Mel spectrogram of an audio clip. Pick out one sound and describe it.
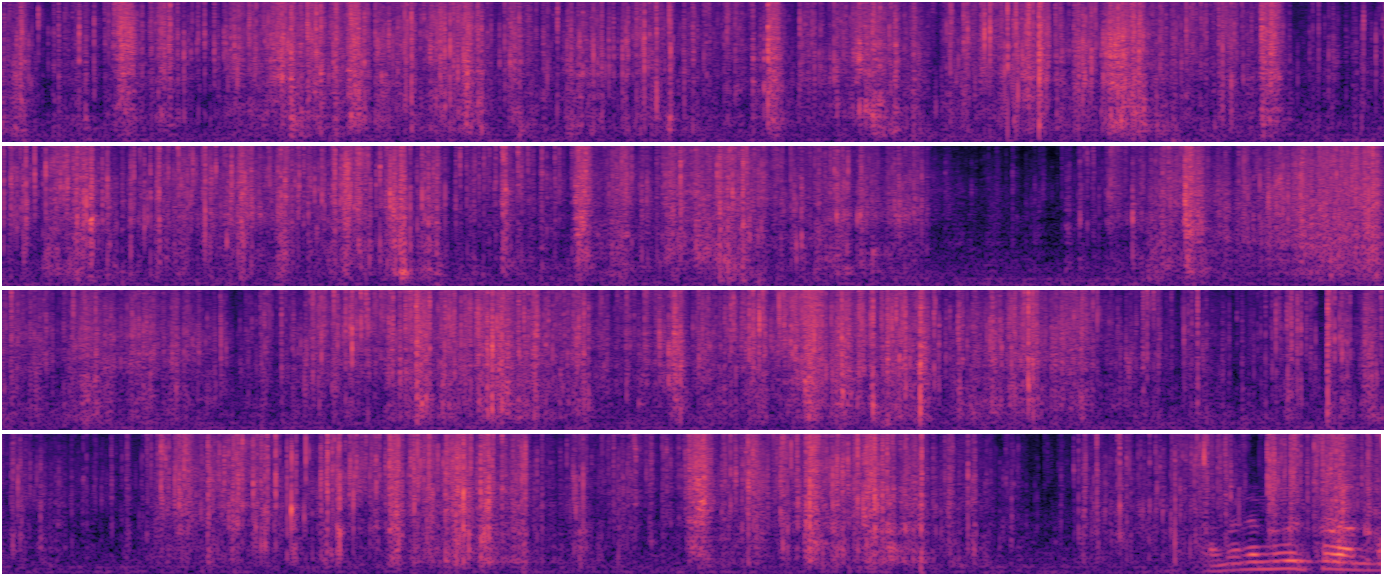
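Paper cards rustle and slide against each other close by.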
